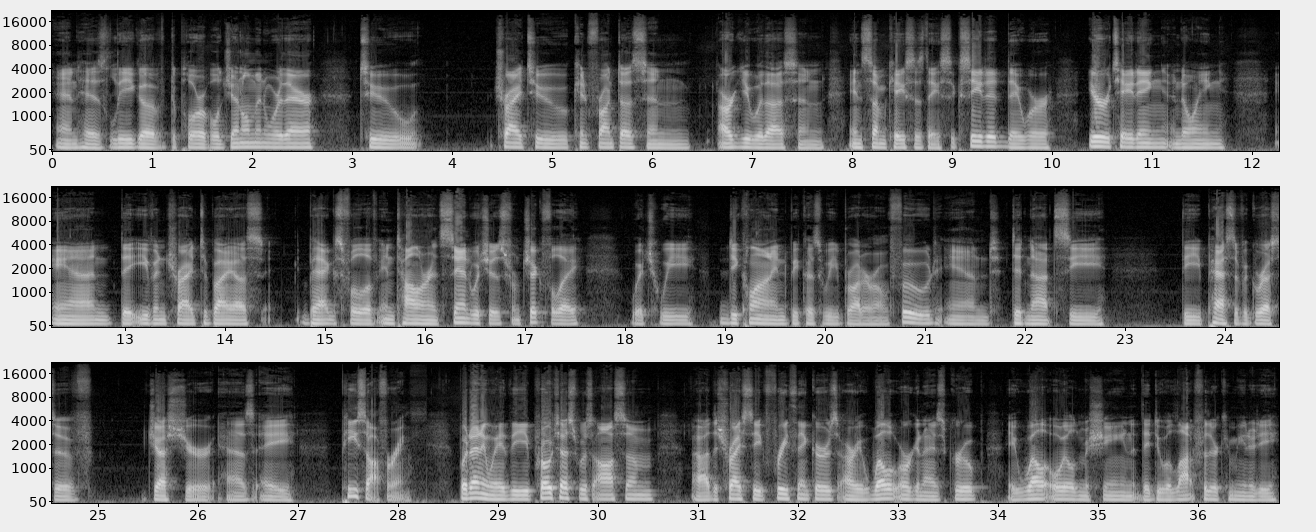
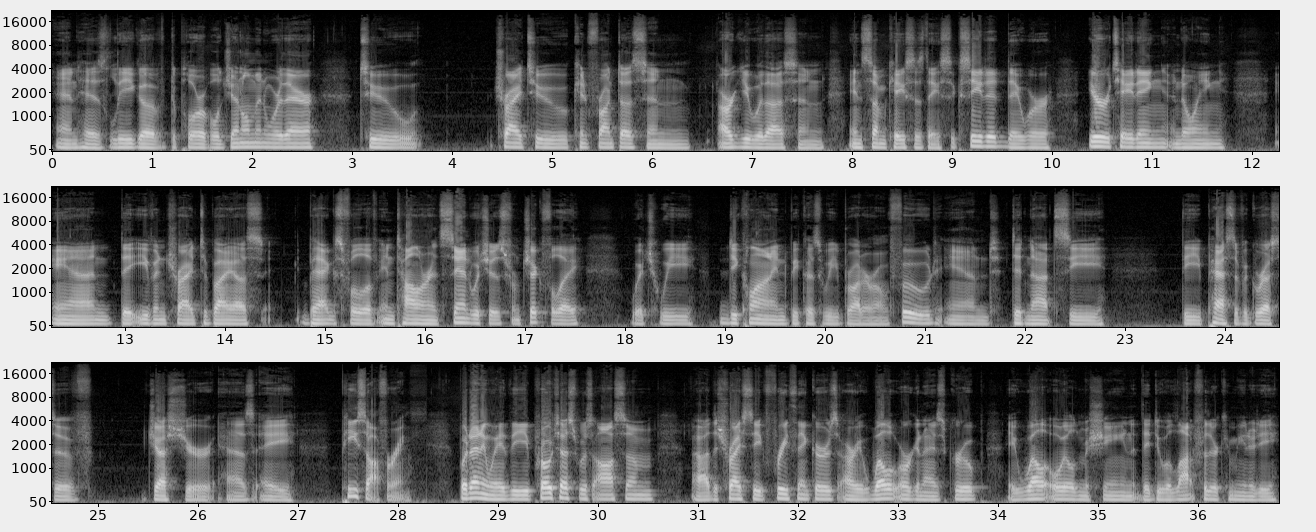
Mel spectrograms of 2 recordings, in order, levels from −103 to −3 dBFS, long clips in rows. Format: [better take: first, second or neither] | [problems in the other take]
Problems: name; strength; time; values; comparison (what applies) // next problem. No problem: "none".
neither | none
